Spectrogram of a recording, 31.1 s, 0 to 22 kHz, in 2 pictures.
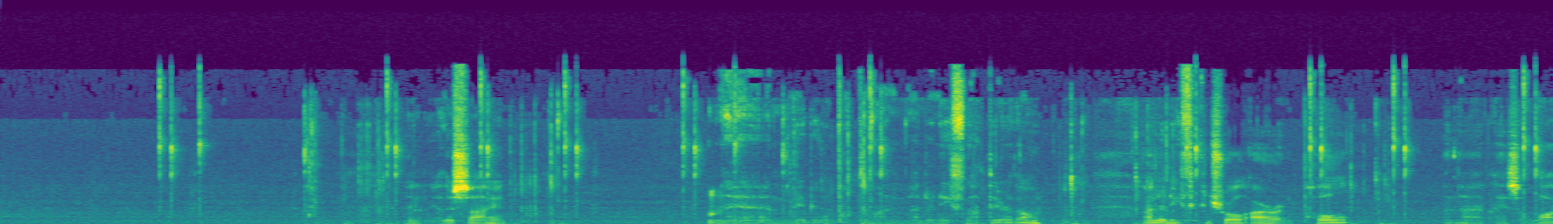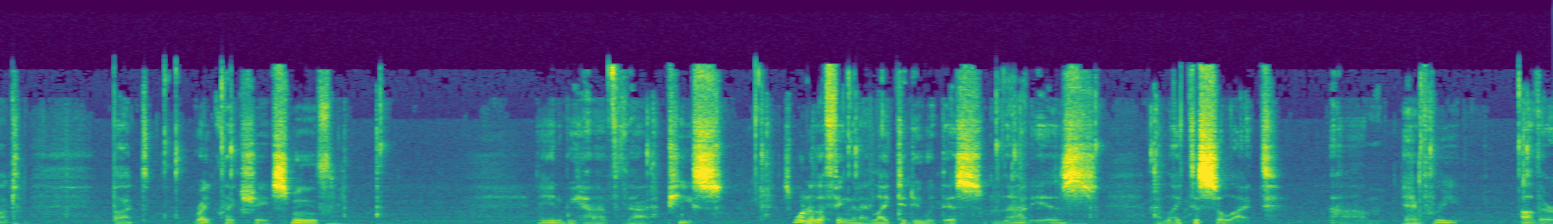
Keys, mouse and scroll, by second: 2.0 middle click, 3.7 ctrl+r, 5.5 ctrl+r, 7.4 middle click, 8.6 ctrl+r, 10.7 ctrl+z, 11.6 ctrl+r, 13.8 ctrl+r, 15.7 Tab, 16.3 scroll down 2, 17.1 right click, 18.9 alt+a, 19.0-20.0 scroll down 3, 19.3 middle click, 22.4 scroll up 1, 22.7 middle click, 24.0 click, 24.5 Tab, 25.1 scroll up 3, 25.5 shift+middle click, 26.2 alt+a, 26.5 middle click, 27.3-29.0 scroll up 2, 29.7 alt+shift+click.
